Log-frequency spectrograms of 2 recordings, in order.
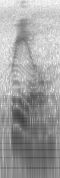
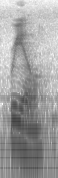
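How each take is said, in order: The two takes are said the same way.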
